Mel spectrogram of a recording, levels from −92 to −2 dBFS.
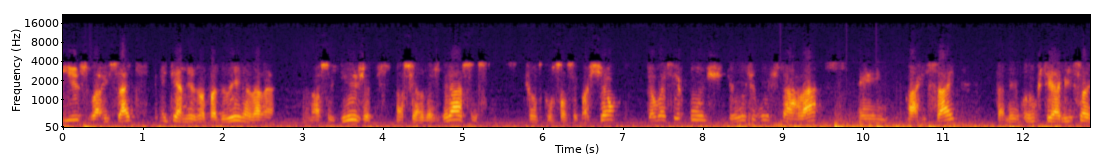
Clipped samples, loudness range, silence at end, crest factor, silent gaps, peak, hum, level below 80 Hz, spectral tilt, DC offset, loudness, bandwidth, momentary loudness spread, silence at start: under 0.1%; 4 LU; 0 s; 20 dB; none; 0 dBFS; none; -30 dBFS; -5.5 dB/octave; under 0.1%; -22 LUFS; 7.4 kHz; 14 LU; 0 s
